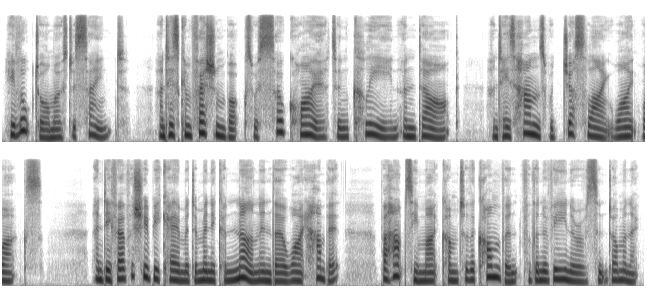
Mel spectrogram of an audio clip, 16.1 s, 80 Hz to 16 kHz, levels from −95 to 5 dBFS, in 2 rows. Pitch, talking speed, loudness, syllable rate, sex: 195 Hz, 180 wpm, -19 LUFS, 4.9 syllables/s, female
